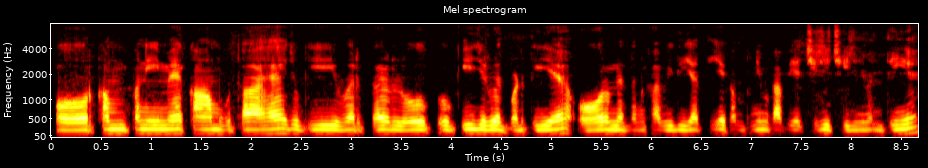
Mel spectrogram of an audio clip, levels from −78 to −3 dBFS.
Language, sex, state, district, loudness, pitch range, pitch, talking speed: Hindi, male, Uttar Pradesh, Etah, -19 LUFS, 105-110 Hz, 105 Hz, 195 wpm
